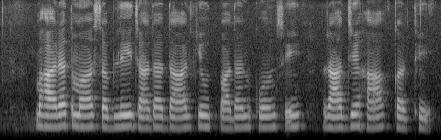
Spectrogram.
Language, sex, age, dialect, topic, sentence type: Chhattisgarhi, female, 51-55, Western/Budati/Khatahi, agriculture, question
